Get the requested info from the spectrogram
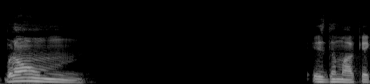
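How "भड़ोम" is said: long vocal "bhadom" boom; imitated explosion. A narrator's reading. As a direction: voice a huge blast, letting it trail away. Narrator voices the explosion.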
